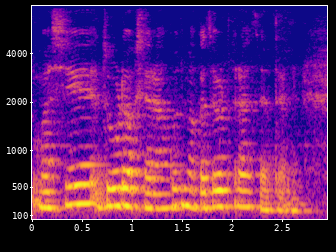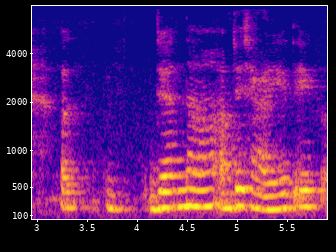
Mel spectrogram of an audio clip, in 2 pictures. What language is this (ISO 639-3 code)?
kok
